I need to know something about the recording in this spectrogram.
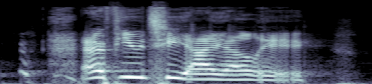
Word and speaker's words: futile: battle is futile futile i never knew how to pronounce that word f-u-t-i-l-e not feudal as in like feudal lords but futile that battle is not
